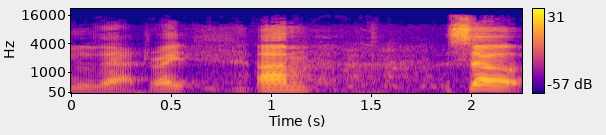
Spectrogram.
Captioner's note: laughter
